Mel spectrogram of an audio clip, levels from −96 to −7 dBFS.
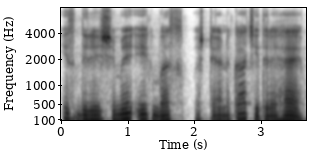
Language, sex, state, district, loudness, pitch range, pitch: Hindi, male, Jharkhand, Ranchi, -18 LUFS, 105-120 Hz, 110 Hz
